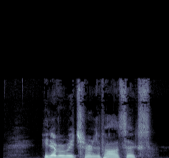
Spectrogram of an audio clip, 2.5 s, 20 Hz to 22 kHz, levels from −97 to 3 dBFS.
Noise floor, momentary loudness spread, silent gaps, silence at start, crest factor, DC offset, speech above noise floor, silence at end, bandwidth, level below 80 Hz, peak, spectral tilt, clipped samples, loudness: -59 dBFS; 12 LU; none; 0.65 s; 16 dB; under 0.1%; 36 dB; 0.3 s; 11.5 kHz; -60 dBFS; -8 dBFS; -5.5 dB/octave; under 0.1%; -24 LUFS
